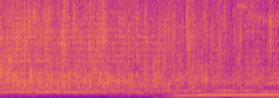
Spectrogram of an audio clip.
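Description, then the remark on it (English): Loud, dense clapping fills the whole stretch as a steady wash of applause, in the Social Beast Jam Room. Partway through, sustained tonal whoops or cheers rise over it and swell at the end. “Let me get some motherfucking claps.”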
